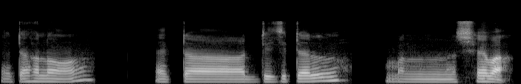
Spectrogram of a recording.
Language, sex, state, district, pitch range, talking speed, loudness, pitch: Bengali, male, Tripura, Unakoti, 120-135 Hz, 80 wpm, -21 LUFS, 125 Hz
